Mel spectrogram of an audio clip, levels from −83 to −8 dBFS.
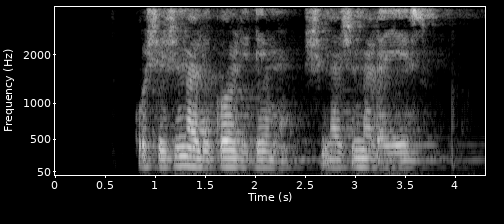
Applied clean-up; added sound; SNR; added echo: none; none; none; reverberation time 0.9 s.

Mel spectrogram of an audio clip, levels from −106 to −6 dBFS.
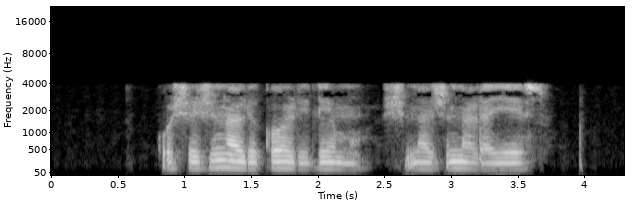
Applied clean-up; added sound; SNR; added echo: none; none; none; none.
